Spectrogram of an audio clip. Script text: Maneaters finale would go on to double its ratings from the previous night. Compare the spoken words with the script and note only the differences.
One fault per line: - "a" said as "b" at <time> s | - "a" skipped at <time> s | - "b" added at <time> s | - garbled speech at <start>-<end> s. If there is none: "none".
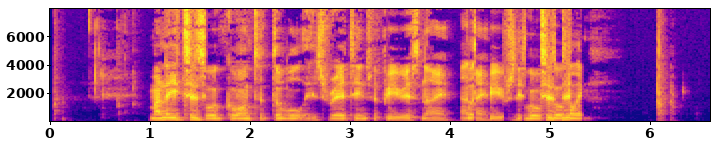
- "finale" skipped at 1.5 s
- "from" skipped at 3.2 s
- garbled speech at 4.1-5.3 s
